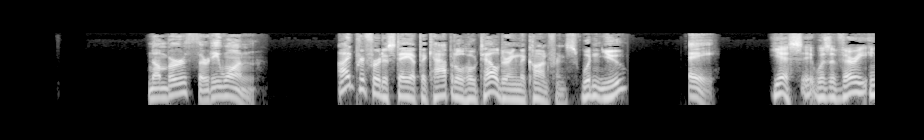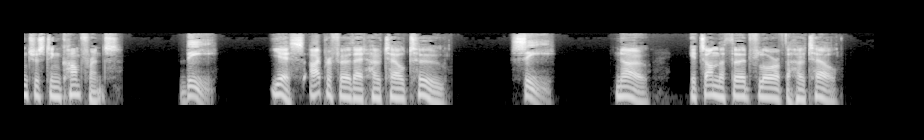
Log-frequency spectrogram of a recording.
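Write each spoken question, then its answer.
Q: I'd prefer to stay at the Capitol Hotel during the conference, wouldn't you?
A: B: Yes, I prefer that hotel too.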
